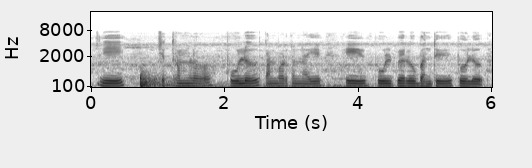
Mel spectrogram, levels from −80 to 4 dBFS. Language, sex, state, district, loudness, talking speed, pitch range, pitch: Telugu, male, Telangana, Hyderabad, -18 LUFS, 90 wpm, 125-130 Hz, 130 Hz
